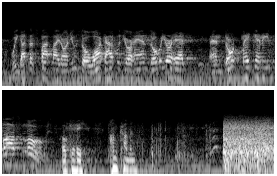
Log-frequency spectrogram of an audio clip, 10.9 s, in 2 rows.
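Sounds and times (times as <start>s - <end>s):
speech: 0.2s - 8.6s
gunshot sound effect in a radio comedy sketch: 9.9s - 10.8s.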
